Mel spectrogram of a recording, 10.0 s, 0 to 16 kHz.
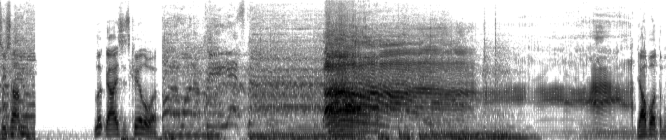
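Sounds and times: heavy rock music: 0:02.5 - 0:07.6
man yelling: 0:02.5 - 0:07.9.

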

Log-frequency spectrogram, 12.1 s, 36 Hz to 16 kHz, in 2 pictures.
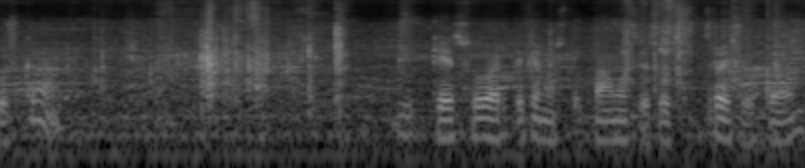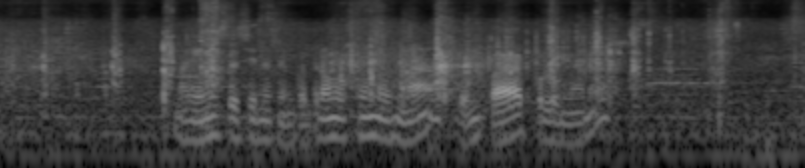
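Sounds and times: plastic and card rustling: 0:00.6 - 0:02.6, 0:03.9 - 0:12.0.

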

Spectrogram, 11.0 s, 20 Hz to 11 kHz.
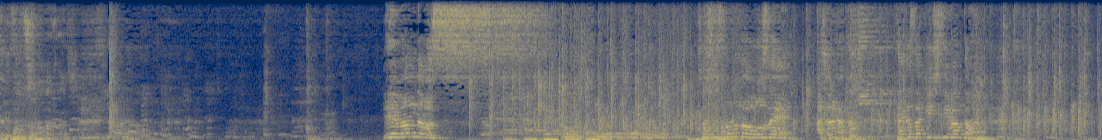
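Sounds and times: live band playing: 0:05.2 - 0:08.0.

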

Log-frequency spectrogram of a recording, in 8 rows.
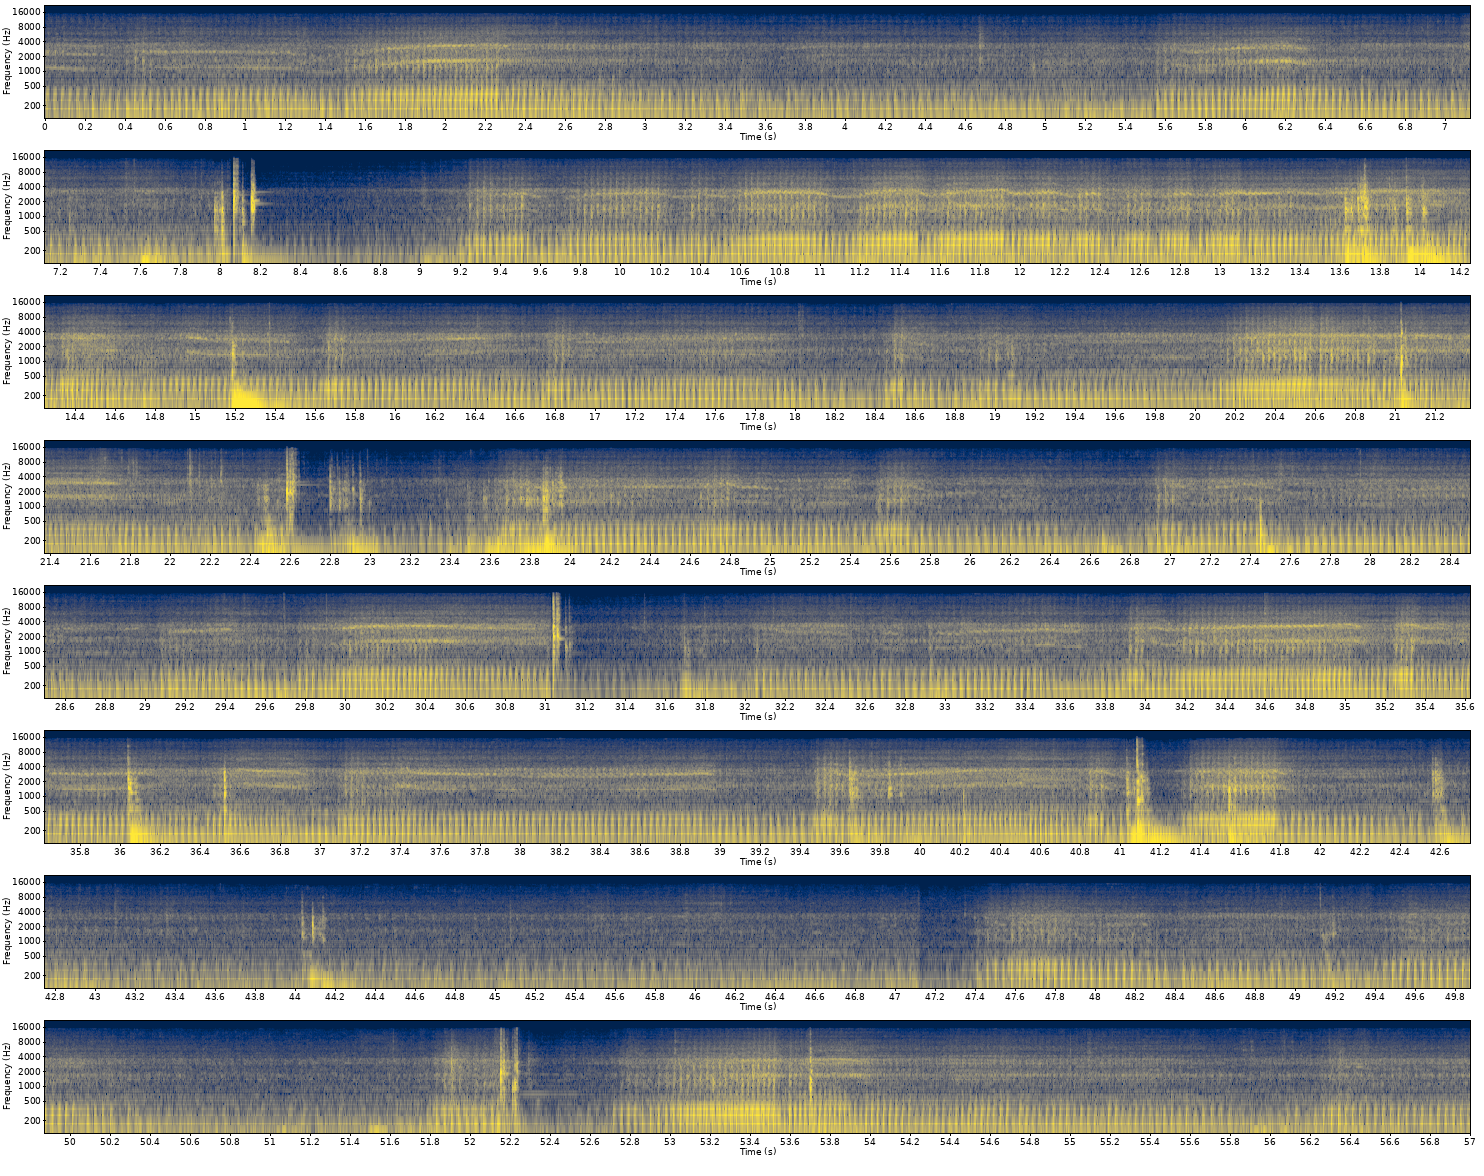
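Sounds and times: dirt bike engine revving: 0:00.0 - 0:08.3, 0:09.0 - 0:44.6, 0:47.4 - 0:51.0, 0:51.6 - 0:57.0
sharp knocks and clatter: 0:08.0 - 0:08.4, 0:13.6 - 0:14.4, 0:15.1 - 0:15.6.

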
